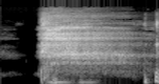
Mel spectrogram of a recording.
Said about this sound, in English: I hope I hope the podcast could hear that deep breathing that I was doing.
